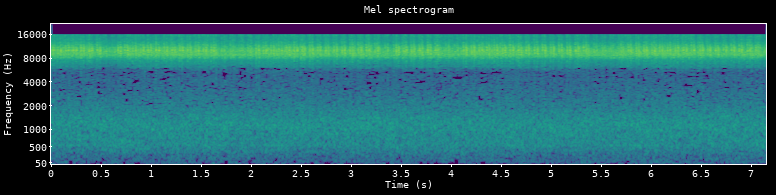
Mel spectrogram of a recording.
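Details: Continuous high chirping of crickets, made by males rubbing their serrated wing veins together; a bright, even buzz-like trill with a subtle rapid pulse and gentle swells in volume.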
